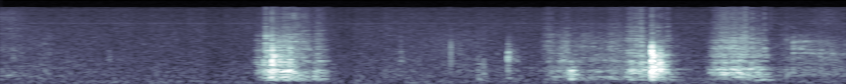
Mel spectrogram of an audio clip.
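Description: Faint handling sounds of ceramic ferrite ring magnets on a wooden table: a short scrape about a second and a half in, then a few light taps and clicks.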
